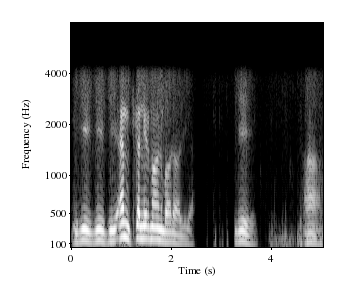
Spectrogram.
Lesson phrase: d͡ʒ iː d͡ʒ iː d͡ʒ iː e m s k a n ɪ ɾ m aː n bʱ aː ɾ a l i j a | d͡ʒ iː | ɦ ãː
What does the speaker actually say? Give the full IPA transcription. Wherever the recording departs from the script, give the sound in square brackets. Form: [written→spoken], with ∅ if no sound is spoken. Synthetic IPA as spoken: d͡ʒ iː d͡ʒ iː d͡ʒ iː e m s k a n ɪ ɾ m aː n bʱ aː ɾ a l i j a | d͡ʒ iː | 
